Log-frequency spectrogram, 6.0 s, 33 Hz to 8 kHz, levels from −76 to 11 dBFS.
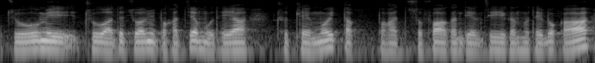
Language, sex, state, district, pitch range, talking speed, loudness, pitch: Mizo, male, Mizoram, Aizawl, 95-110 Hz, 270 wpm, -22 LUFS, 100 Hz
